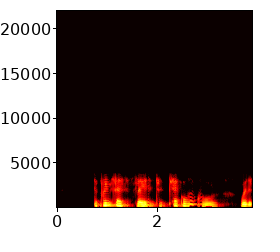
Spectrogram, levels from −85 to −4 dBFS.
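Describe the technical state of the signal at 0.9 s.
Right around there, the audio has been through the Codec 2 vocoder for the whole clip, and it sounds like the 2.4 kbit/s mode. The decoder isn't keeping the original waveform. It only gets pitch, voicing, energy and a rough spectral envelope, then rebuilds the speech from sine waves. That's why it sounds robotic and buzzy, with heavy damage. It's squeezed into roughly a 150 Hz to 3.4 kHz line band, with nothing above 3.6 kHz.

Just before your mark, at 0.88 s, there's a block of digital silence. For about 0.73 ms the sound cuts out and comes back with no fade, which fits a 32-sample block not being filled in time. The gap is too short to hear as a hole, so the hard edges come across as a single tick.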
